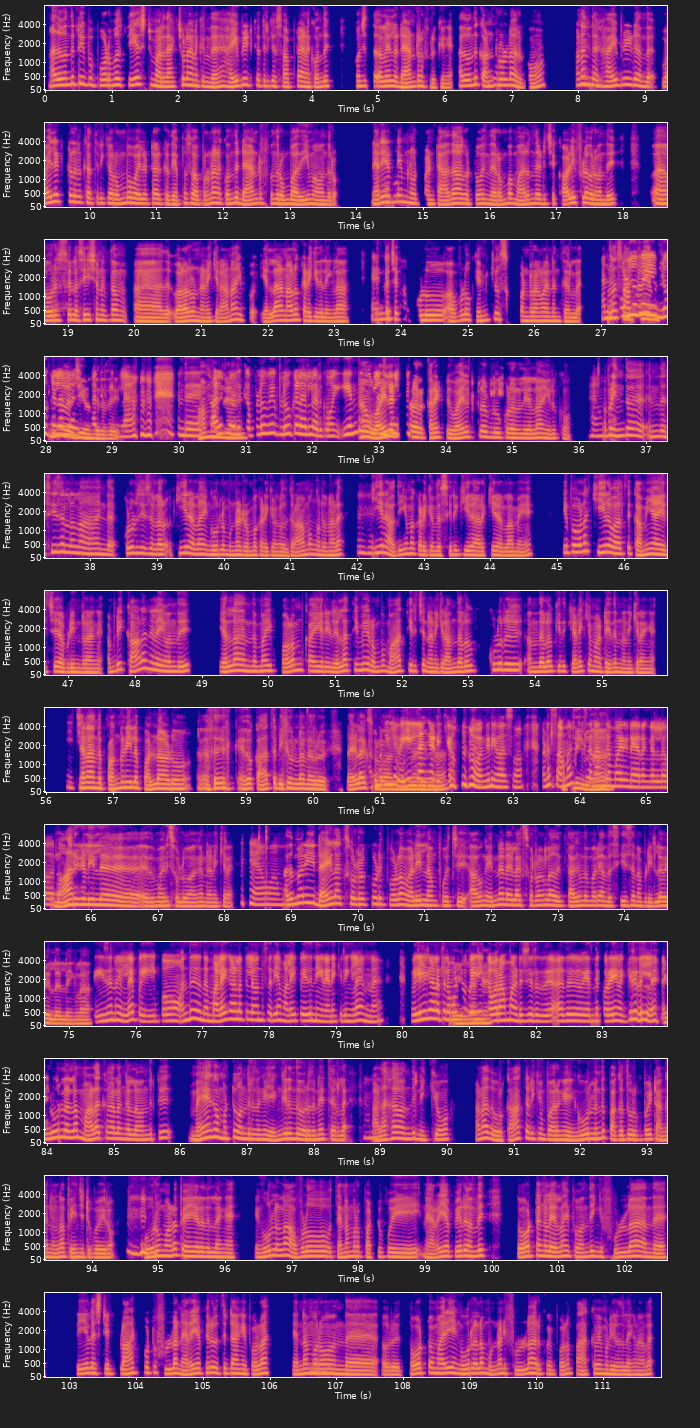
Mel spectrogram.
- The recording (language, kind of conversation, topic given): Tamil, podcast, பழங்கள், காய்கறிகள் சீசனுக்கு ஏற்ப எப்படி மாறுகின்றன?
- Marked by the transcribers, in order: in English: "ஹைப்ரிட்"; in English: "டான்ட்ரஃப்"; in English: "ஹைப்ரிட்"; in English: "டான்ட்ரஃப்"; in English: "கெமிக்கல்ஸ்க்"; in English: "ஸ்கின் அலர்ஜி"; laugh; laughing while speaking: "ஊர்ல"; unintelligible speech; other noise; "மாட்டேங்குதுன்னு" said as "மாட்டேதுன்னு"; chuckle; laughing while speaking: "ஏதோ காத்தடிக்கும்ல"; in English: "டயலாக்"; laughing while speaking: "அடிக்கும்"; in English: "சம்மர் சீசன்"; drawn out: "மார்கழில"; in English: "டயலாக்"; chuckle; in English: "சீசனும்"; laughing while speaking: "வக்கிறதில்ல"; laugh; in English: "ரியல் எஸ்டேட் பிளாட்"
